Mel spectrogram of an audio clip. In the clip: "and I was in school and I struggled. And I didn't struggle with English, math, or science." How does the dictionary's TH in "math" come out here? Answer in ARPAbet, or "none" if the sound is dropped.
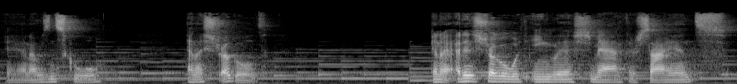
TH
